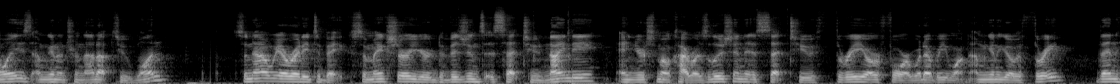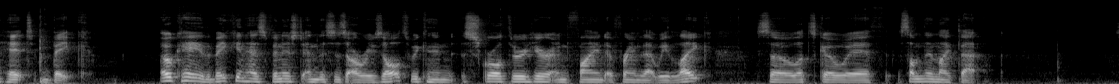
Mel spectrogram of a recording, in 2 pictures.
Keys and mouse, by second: 0.0-2.0 drag, 2.0 ctrl+s, 4.4-6.2 drag, 6.2-7.1 middle drag, 7.4-12.5 drag.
